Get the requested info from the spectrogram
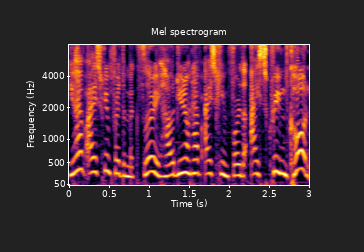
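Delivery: plain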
